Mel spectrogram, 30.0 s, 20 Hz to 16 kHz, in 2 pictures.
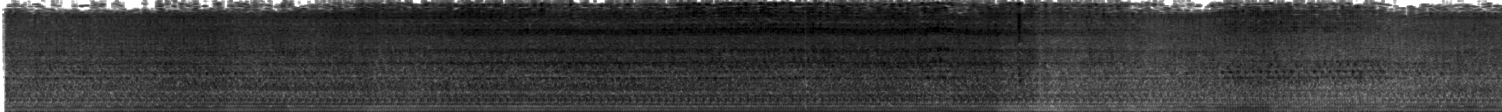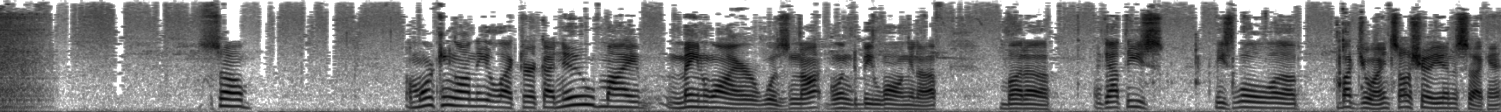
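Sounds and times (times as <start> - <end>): tractor diesel engine running: 0.0 - 15.7.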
